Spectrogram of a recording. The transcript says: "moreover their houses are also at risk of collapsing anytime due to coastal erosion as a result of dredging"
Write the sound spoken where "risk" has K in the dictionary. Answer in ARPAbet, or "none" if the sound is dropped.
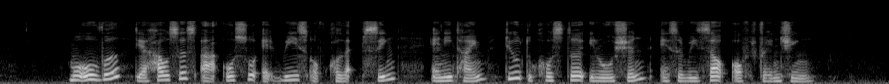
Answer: none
